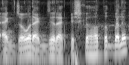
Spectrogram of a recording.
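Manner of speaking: ordinary talk, nothing marked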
